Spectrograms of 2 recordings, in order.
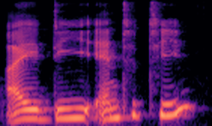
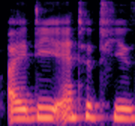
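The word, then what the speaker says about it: ID.Entity: Auf der 4 haben wir Riverside mit dem Album ID Entity, spricht man es, glaube ich, aus. Das ist so geschrieben, dass man es auch Identity aussprechen könnte.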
